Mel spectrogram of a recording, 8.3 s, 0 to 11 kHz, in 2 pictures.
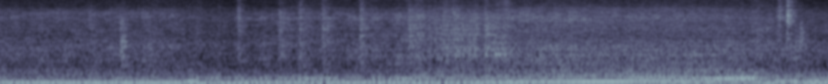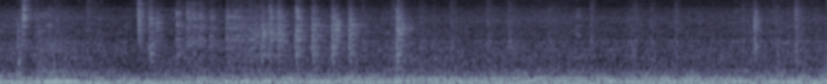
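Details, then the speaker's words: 1974 Ford F100 4x4 with 390 FE big-block V8, second gear, light throttle just into the four-barrel: steady low drone with uneven, stumbling pull; breaking up under load, owner suspects the carburetor. "roll into it second gear maybe get in four barrel just a little bit see what what it does I think it's still breaking up some that may be car breaker"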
